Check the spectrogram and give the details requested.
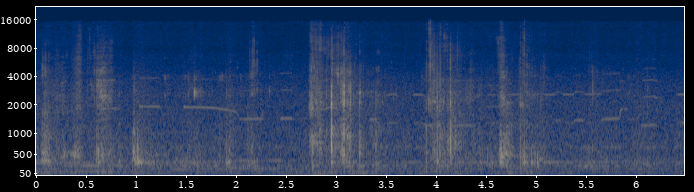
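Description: Raw bitter melon being bitten and chewed: a series of sharp, crisp crunches, the loudest about three seconds in.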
